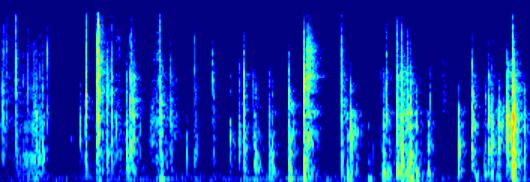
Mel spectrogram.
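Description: Long dark nails and fingertips scratch, rub and turn the water-wrinkled, wavy pages of a thick glossy paper toy catalog lying open on a table. The result is a quick run of dry, bright crinkles and crunches with short tearing-like rasps and brief pauses between them.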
